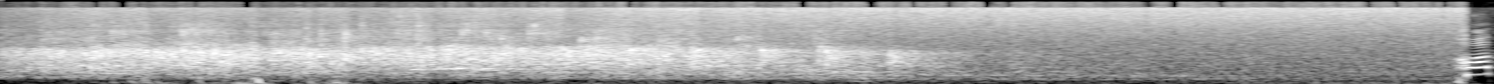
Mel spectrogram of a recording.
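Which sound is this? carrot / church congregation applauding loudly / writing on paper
church congregation applauding loudly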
